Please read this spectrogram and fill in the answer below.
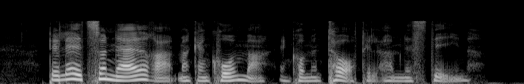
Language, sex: Swedish, female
